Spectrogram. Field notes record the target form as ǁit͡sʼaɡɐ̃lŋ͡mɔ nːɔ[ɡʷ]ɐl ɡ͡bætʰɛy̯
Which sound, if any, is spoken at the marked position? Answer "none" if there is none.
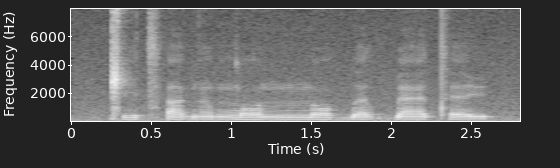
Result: ɡ͡b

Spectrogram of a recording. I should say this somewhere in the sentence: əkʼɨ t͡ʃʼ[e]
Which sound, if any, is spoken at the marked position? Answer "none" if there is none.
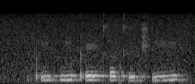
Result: i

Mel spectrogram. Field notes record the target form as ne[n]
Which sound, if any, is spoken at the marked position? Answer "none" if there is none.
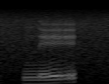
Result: none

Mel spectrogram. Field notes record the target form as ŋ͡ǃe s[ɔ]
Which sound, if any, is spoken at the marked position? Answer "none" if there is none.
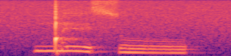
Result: o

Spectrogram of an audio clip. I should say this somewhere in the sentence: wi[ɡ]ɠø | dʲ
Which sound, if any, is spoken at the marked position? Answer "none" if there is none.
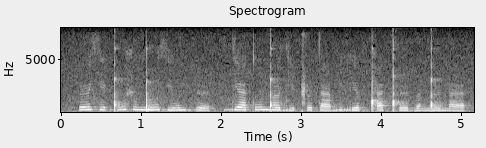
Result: ɡ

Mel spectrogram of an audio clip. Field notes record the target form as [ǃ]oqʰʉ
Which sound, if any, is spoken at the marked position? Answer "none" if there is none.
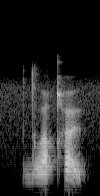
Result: d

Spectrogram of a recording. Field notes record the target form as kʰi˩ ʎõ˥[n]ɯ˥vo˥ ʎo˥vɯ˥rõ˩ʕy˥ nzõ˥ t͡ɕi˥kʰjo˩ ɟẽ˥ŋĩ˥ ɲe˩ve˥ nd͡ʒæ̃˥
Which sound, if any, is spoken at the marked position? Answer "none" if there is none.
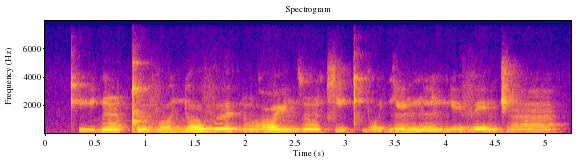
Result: ǃ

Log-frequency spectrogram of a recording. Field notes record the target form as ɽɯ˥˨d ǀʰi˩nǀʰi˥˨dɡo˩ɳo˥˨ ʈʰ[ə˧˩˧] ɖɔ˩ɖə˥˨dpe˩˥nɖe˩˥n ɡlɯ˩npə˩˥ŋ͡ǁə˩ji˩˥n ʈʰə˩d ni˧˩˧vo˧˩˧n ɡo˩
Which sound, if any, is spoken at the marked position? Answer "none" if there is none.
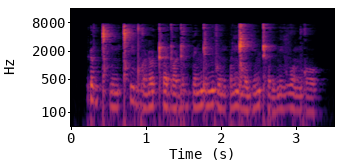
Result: ə˧˩˧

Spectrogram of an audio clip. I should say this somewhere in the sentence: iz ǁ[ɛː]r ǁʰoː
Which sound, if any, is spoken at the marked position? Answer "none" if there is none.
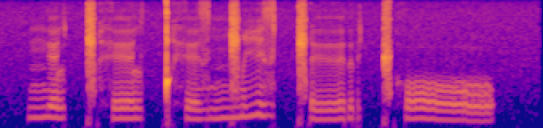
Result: ɪː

